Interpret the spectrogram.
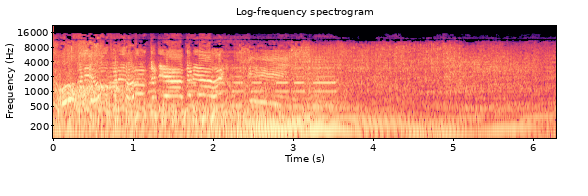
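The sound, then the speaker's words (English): A noisy Morris car drives past, its rough engine droning loudly as the pitch rises and then sags. Some indistinct voices are mixed in early on. “In contrast to the noisy Morris, Lakshmi and Prem sit in gloomy silence”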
